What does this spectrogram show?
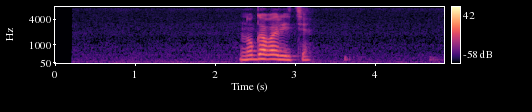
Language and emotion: Russian, neutral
